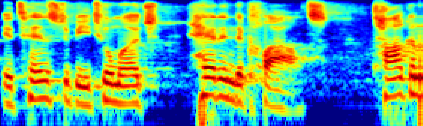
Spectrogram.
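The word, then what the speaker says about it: 目: Mu is the Mandarin pronunciation for the eyes.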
